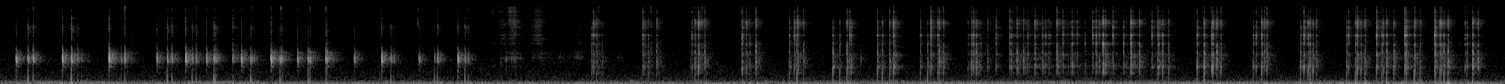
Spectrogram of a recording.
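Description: A clear glass candle tumbler without its lid, filled with white wax, is held in the hands and tapped on its glass wall with long nails. Quick, light taps come in a steady stream; the first few seconds carry a short glassy ring around 1.1 kHz, and the rest turns into crisper, brighter clicks over a low background hum.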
